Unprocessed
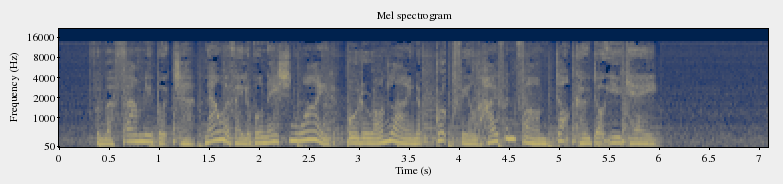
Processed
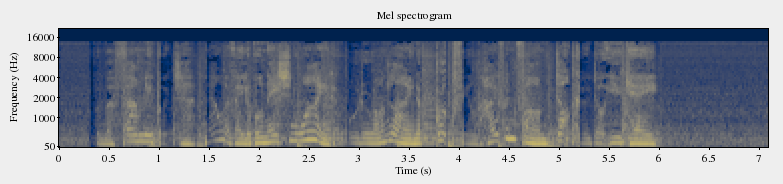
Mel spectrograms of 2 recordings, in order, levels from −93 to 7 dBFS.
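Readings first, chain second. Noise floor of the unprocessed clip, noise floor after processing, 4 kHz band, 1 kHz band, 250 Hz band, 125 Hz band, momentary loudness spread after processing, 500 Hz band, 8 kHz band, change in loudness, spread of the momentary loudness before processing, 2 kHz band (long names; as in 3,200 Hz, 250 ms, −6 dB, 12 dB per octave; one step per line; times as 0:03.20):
−48 dBFS, −48 dBFS, −1.0 dB, −1.5 dB, −3.5 dB, −0.5 dB, 10 LU, −2.0 dB, −1.0 dB, −2.0 dB, 4 LU, −1.5 dB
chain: dynamic equaliser 240 Hz, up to −5 dB, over −36 dBFS, Q 2.1
comb filter 6.6 ms, depth 50%
volume swells 501 ms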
